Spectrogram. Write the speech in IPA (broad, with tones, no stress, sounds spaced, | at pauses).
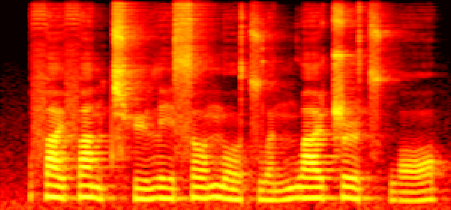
f a˥˧ ɪ̯ f a˥˩ n t͡ɕʰ y˧˥ l i˨˩ s ɤ˧˥ n̪ o˨˩ ʊ̯ t͡s w ə˧˥ n n̪ w a˥ ɪ̯ ʈ͡ʂ ɻ̩˥˩ t͡sʰ w ɔ˧˥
